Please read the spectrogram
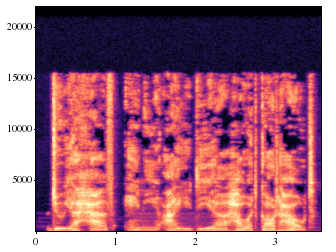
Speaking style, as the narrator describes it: the warden asking over the anxious whispers of the rest of the staff

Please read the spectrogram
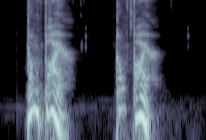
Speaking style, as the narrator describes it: whispered Lord John

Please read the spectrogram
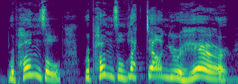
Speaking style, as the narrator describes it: the prince cried

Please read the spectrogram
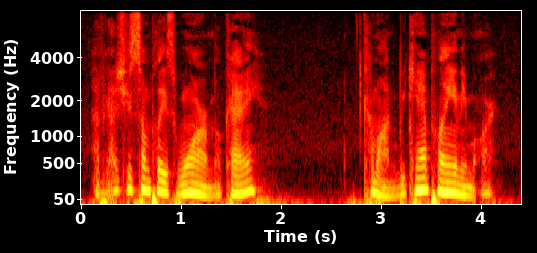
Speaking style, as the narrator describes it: I answered

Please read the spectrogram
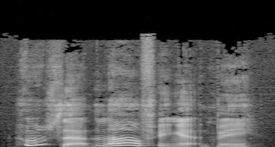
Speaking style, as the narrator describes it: said the princess, trying to keep in her sobs

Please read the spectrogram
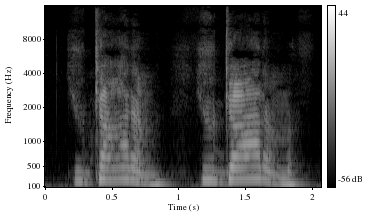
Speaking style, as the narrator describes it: Chelsea began to yell

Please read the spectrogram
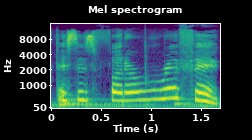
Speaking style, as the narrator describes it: I screamed while we zipped towards the clouds

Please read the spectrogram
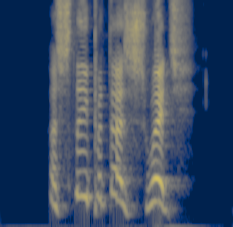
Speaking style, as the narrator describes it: yelled the delighted fan

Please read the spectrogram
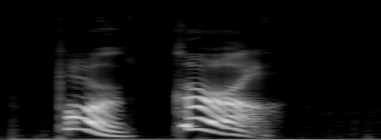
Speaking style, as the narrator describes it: Good cried

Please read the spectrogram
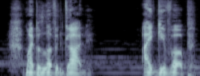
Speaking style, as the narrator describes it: murmured to God

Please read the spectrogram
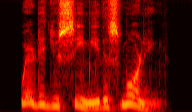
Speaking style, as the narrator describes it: Raskolnikov asked uneasily

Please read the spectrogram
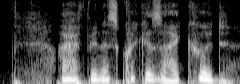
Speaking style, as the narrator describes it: she panted

